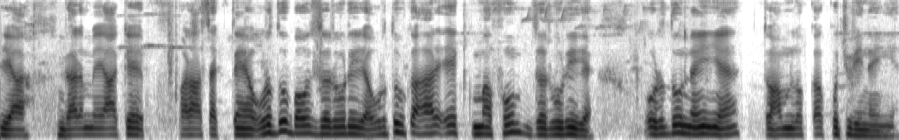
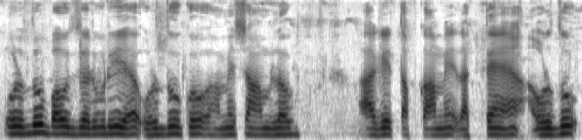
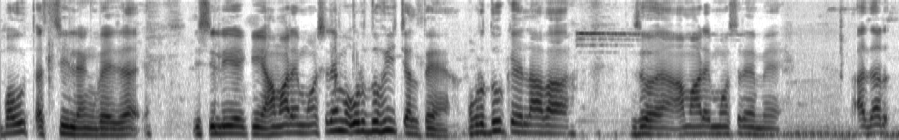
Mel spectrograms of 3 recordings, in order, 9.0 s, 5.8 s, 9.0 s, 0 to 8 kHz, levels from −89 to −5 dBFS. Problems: constant background noise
